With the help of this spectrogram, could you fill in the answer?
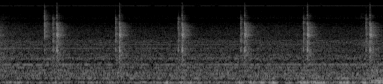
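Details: eBay 8 kW Chinese diesel heater at startup, fuel pump engaging about 30 seconds in, exhaust still cold, before ignition. Sharp light ticks about every 0.6 s over quiet background. Normal fuel pump priming.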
